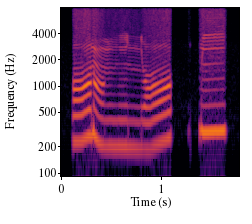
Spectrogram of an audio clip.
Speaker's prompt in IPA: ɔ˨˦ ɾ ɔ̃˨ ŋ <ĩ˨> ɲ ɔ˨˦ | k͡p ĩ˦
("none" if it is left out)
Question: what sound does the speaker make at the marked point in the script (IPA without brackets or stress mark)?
ĩ˨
